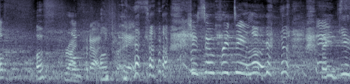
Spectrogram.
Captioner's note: laughs, gives up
